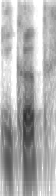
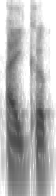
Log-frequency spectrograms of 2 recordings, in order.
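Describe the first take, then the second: First: The acronym is pronounced with French sounds. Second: The acronym is pronounced with English sounds. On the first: "ICOP, j'imagine, en français" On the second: "mais ça doit se dire ICOP probablement"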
